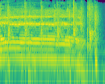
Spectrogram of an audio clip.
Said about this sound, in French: On applaudit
